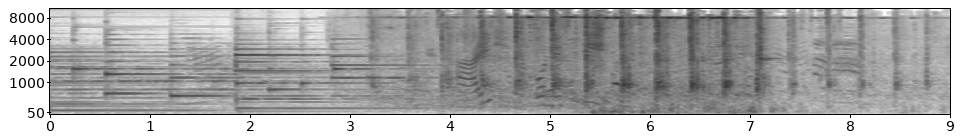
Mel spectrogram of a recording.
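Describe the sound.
Horse hooves clip-clopping, as in an encamisada horse parade: after a short musical passage, many sharp hoof beats follow in a quick, uneven rhythm, getting louder, with voices present.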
